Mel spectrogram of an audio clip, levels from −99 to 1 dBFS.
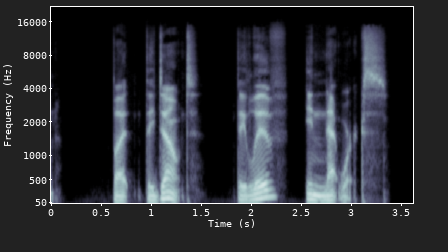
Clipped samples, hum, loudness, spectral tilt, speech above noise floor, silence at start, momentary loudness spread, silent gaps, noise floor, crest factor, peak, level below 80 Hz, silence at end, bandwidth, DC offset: under 0.1%; none; -20 LUFS; -5.5 dB/octave; 64 dB; 0.6 s; 11 LU; none; -83 dBFS; 20 dB; -2 dBFS; -42 dBFS; 0.3 s; 14.5 kHz; under 0.1%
